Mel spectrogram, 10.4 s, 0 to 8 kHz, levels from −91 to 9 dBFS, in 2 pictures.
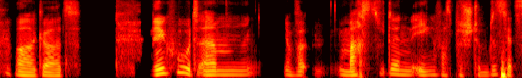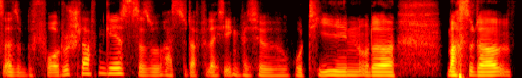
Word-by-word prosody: Oh 130 -4 +1
Gott. 120 -2 -3 0.7
Ne, 180 +4 +7
gut, 215 -3 -2
ähm, 145 0 -2 0.3
w 140 -1 -7 0.4
machst 135 -2 +1
du - - -16
denn 165 -5 -4
irgendwas 140 -1 -7
Bestimmtes 120 +6 -4
jetzt, 120 - -1
also 120 -1 -3
bevor 120 0 -5
du 160 - -4
schlafen 190 +2 -3
gehst? 195 0 +1
Also, 120 +1 -7
hast 125 - -5
du - - -13
da 115 - -5
vielleicht 120 +1 -7
irgendwelche 120 -4 -8 0.2
Routinen 135 +2 -3
oder 125 0 +5 0.5
machst 135 +1 +8
du - - -1
da 130 0 +6
135 Hz, 160 wpm, -27 LUFS, 125-150 Hz, 0.7 s, machst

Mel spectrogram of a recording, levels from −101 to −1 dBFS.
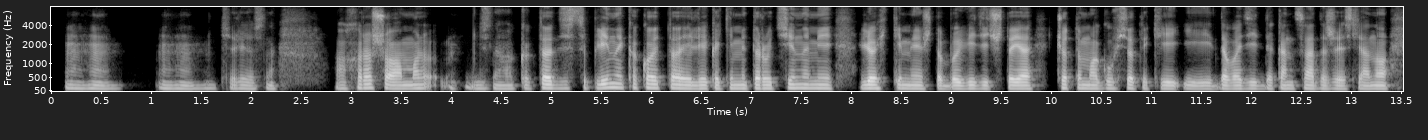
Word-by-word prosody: Мгм, 110 -2 -7 0.3
мгм. 110 -2 -8
Интересно. 110 -2 -8 0.6
А 115 0 -7
хорошо, 130 +2 +2
а 110 - +4
мо 120 +3 -1 0.3
не 110 - -9
знаю, 110 -1 -7
как-то 120 +3 +3
дисциплиной 130 +4 0
какой-то 130 -2 +2
или 115 0 +3
какими-то 115 +1 0
рутинами 120 +1 0 0.3
легкими, 115 -1 +3
чтобы 105 0 +1
видеть 110 0 -2
что 115 - +1
я 110 -1 +6 0.2
чё-то 125 -2 -1
могу 115 0 0
всё-таки 110 -1 -1
и 105 0 -3
доводить 110 +1 0
до 105 -1 -4
конца. 110 +1 0
Даже 105 0 -2
если 100 +2 -3
оно 105 0 +1
110 Hz, 135 wpm, -24 LUFS, 110-115 Hz, 0.6 s, я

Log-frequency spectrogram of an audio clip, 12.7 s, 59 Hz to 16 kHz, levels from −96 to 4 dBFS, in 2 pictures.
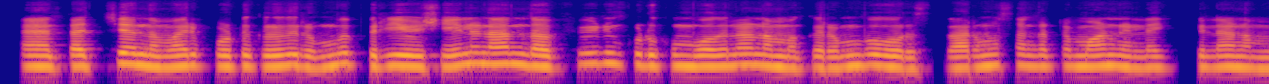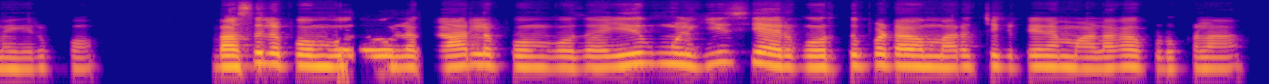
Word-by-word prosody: அ - - +2 0.2
தச்சு 200 +2 -1
அந்த 205 -3 +2
மாதிரி 200 +2 +1
போட்டுக்கிறது 200 +1 0
ரொம்ப 205 +6 -2
பெரிய 205 +1 +1
விஷயம். 195 +1 -2
ஏன்னன்னா 230 0 0
இந்த 210 -2 +2
அ - - -11
ஃபீடிங் 235 0 -6
குடுக்கும்போதெல்லாம் 205 +1 -1
நமக்கு 185 -1 -2
ரொம்ப 205 +3 -2
ஒரு 185 -2 -2 0.2
தர்ம 195 +3 -2
சங்கட்டமான 200 0 -3
நிலைக்குலாம் 185 +1 -5
நம்ம 175 -1 -4
இருப்போம். 180 0 -13 0.7
பஸ்ல 210 +4 +6
போம்போதோ 195 -1 +3
இல்ல 190 0 +1
கார்ல 210 +2 +3
போம்போதோ, 185 -1 -1
இவ் - - +5
இது 235 +2 +4
உங்களுக்கு 225 -1 0
ஈஸியா 250 -2 +3
இருக்கும். 190 0 +2
ஒரு 180 - -14
துப்பட்டாவ 205 -1 +4
மறச்சுக்கிட்டு 195 0 -2
நம்ம 185 -2 -1
அழகா 185 +2 0
குடுக்கலாம். 175 +1 -7
195 Hz, 175 wpm, -21 LUFS, 190-210 Hz, 0.7 s, பஸ்ல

